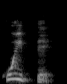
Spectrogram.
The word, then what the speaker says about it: white: No es white, es white, white. Con el sonido I es el que corresponde aquí. White. Y suena al final una T. La E no suena.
